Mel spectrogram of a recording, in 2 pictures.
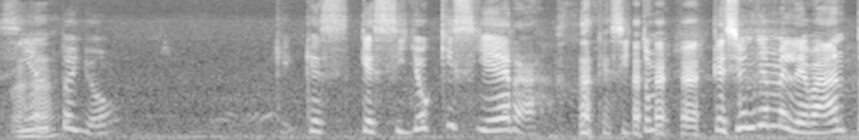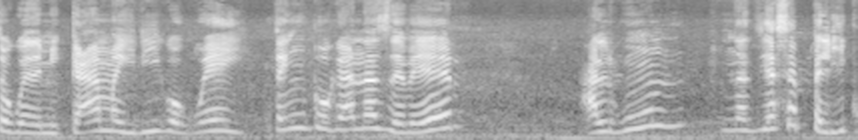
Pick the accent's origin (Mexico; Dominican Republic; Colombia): Mexico; para nosotros como mexicanos, güey, ves esta madre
